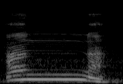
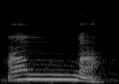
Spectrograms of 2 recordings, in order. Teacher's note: নাকের বাসি হইতে গুন্না উচ্চারিত হয়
